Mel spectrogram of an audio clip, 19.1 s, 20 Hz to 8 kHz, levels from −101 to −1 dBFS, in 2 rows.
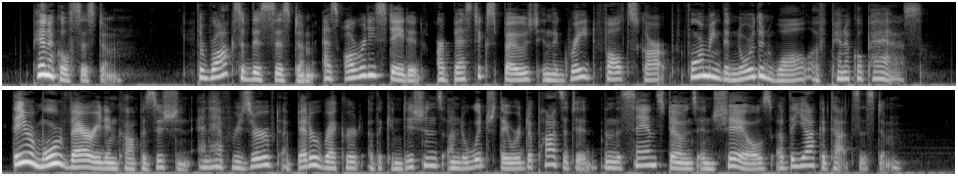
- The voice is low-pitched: No, medium, 185 Hz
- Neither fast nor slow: Yes, average, 170 wpm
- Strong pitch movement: Yes, wide, 6.0 semitones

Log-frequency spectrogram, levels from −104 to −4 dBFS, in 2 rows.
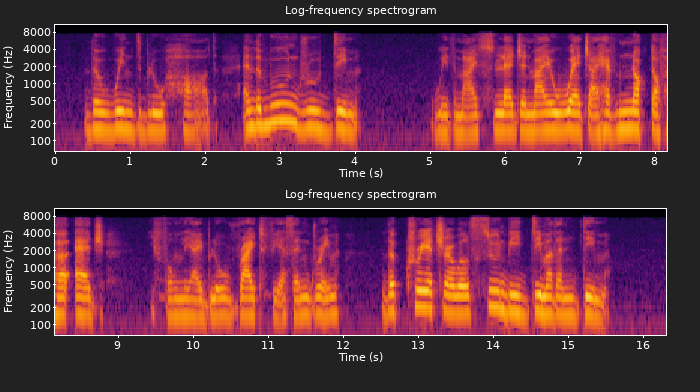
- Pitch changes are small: Yes, narrow, 2.0 semitones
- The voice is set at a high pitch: No, medium, 155 Hz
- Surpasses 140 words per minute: No, slow, 135 wpm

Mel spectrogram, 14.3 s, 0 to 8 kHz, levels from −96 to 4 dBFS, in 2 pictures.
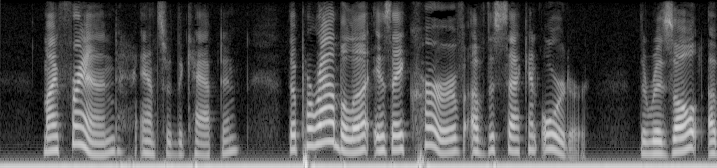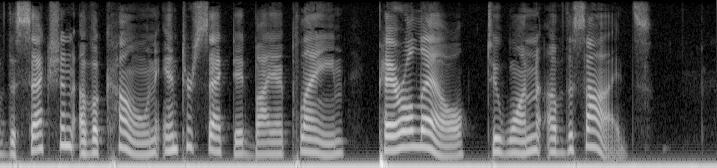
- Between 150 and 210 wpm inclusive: No, slow, 135 wpm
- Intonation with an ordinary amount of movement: Yes, average, 5.0 semitones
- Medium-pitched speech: No, high, 195 Hz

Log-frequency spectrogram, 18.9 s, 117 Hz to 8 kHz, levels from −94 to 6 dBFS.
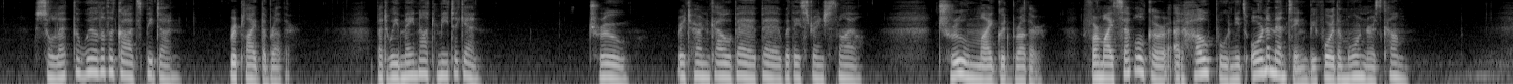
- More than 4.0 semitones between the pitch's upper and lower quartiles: No, average, 3.2 semitones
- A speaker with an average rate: No, slow, 125 wpm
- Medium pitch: Yes, medium, 160 Hz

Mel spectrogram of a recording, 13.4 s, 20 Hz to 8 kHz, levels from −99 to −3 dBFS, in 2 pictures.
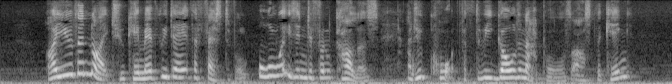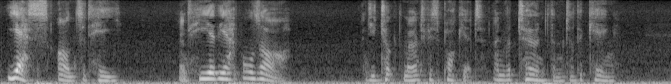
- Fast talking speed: Yes, fast, 210 wpm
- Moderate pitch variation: No, wide, 7.2 semitones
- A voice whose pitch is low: No, high, 220 Hz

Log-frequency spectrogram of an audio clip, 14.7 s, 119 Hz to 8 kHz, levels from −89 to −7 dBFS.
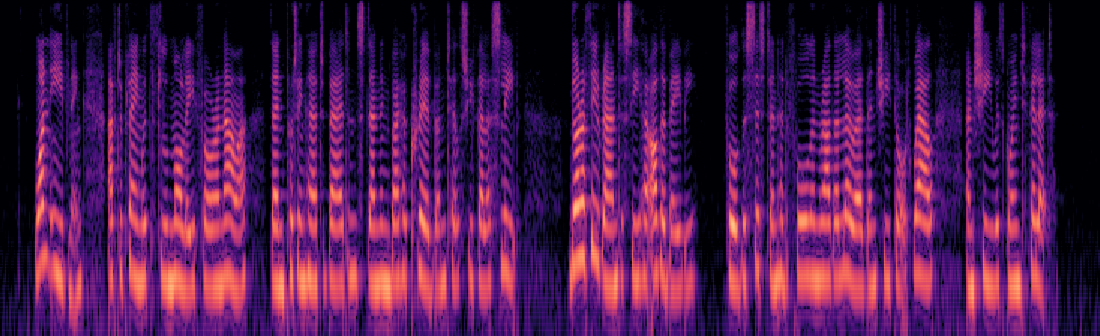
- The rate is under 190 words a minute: No, fast, 205 wpm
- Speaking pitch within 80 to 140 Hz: No, high, 245 Hz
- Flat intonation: Yes, narrow, 1.6 semitones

